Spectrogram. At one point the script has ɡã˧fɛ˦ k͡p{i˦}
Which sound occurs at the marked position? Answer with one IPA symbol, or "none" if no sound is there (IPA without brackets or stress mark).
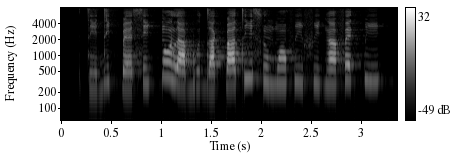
i˦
